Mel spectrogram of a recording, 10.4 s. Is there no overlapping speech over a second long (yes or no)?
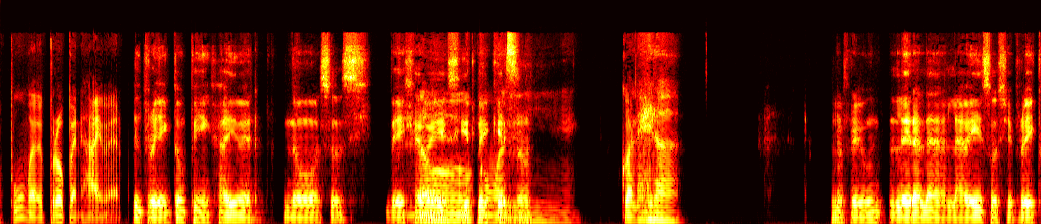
no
